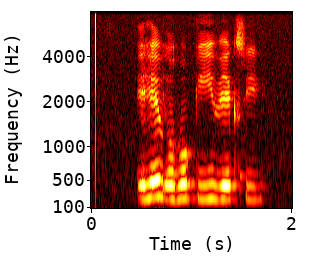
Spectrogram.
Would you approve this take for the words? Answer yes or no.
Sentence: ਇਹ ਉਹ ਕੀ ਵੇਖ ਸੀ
yes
